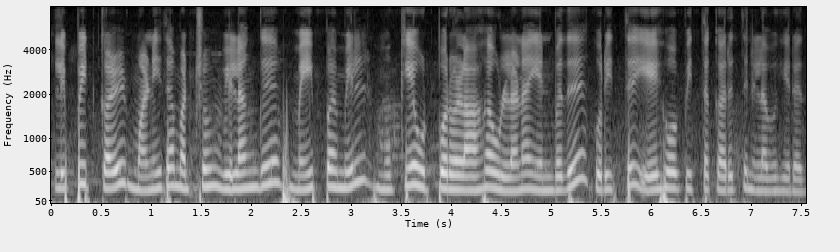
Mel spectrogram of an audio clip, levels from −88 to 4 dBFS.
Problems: constant background noise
